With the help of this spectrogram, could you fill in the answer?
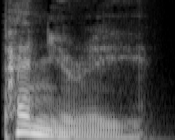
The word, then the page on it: penury: British English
